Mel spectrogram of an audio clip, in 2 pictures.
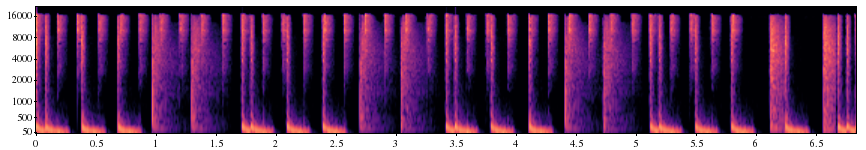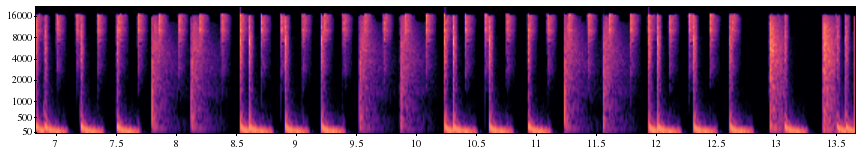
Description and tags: A drum pattern in 5/4 time. Decided to make an entire pack up. Any more patterns I do after these will go into a separate drum patterns pack.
